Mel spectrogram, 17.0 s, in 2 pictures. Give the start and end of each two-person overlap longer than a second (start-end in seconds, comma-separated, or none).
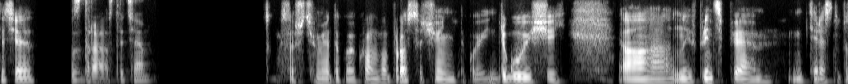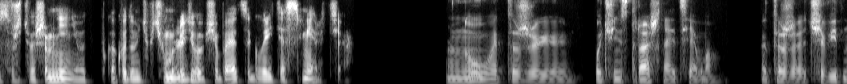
none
